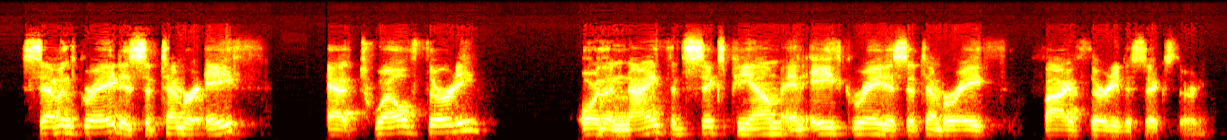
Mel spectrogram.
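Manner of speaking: deliberately slowed speech. Announcing grade meeting dates, the speaker slows down for the translation: talking a little slower. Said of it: "I'm going to talk a little slower".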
